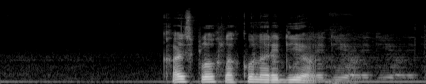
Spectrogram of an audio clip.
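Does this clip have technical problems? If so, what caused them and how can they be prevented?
Yes. Feedback echo between two devices runs from 2.52 s to the end. The speech comes back roughly every 400 ms, at most about 11 dB below the original. A second device in the room replays the call into this microphone. Its echo canceller cannot remove that. Keep one device per room joined, or use headphones.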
